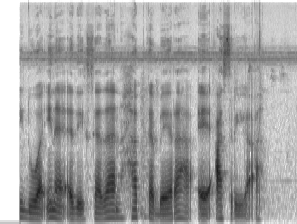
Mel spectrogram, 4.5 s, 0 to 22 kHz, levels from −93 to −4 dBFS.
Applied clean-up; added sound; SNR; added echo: none; none; none; none.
